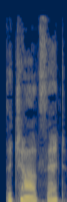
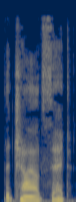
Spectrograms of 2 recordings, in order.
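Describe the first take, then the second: No difference in how they are said.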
